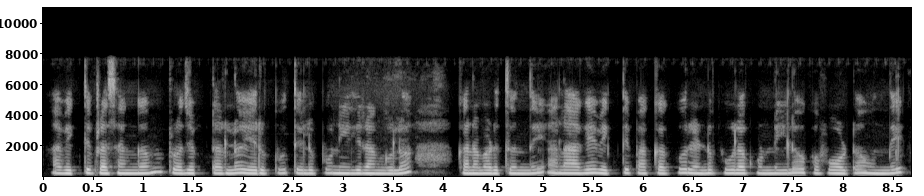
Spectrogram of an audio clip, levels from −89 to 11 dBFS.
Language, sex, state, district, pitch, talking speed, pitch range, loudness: Telugu, female, Telangana, Mahabubabad, 210 Hz, 125 wpm, 205-225 Hz, -14 LUFS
